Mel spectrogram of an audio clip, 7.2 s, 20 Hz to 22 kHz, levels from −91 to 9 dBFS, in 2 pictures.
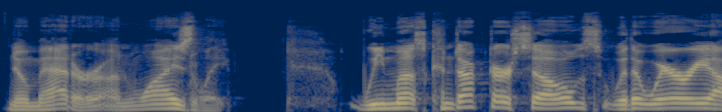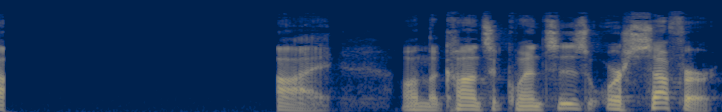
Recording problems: audio cutting out; at 3.5 s for 1.5 s

